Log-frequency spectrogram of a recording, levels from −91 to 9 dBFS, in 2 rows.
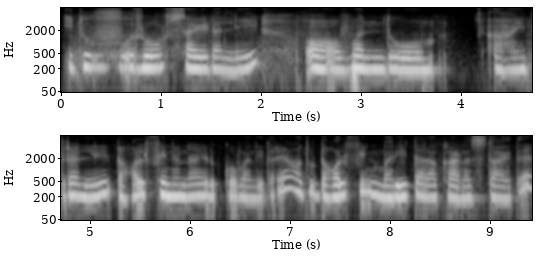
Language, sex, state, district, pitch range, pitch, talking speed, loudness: Kannada, female, Karnataka, Dharwad, 195-225 Hz, 210 Hz, 100 wpm, -18 LUFS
